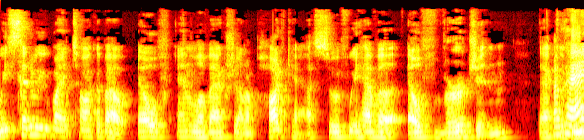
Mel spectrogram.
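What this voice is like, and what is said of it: Usual voice. Nothing is said of it.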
